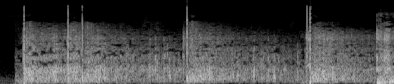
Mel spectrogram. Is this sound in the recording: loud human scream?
no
